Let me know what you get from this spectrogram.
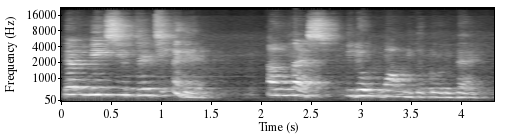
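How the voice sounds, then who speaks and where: Woman acting a high-voiced, flustered society hostess, very echoey. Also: expressive, moderate pace, a little mellow. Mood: exasperated. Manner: theatrical, exclamatory, indignant. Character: flustered, imperious society hostess and mother, melodramatically exasperated. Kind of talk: amateur dramatic reading of a comic stage play. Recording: very echoey room, distant mic, faint noise.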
